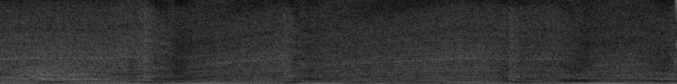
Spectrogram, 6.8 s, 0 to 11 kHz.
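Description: Racing car engines in the street-racing video game Kaido Racer 2, including a big GTO, roar loudly and continuously, repeatedly revving up and dropping back with gear changes.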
